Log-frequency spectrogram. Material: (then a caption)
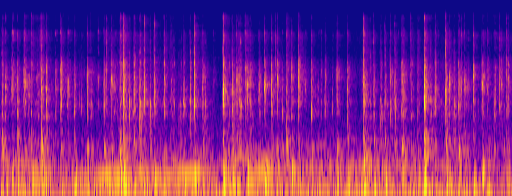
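Plastic. Fast typing with the fingertips of both hands on a black RGB-backlit tenkeyless plastic mechanical keyboard with plastic keycaps, resting on a wooden desk. A rapid, continuous stream of crisp, clacky keystrokes with bright clicks and quick decay, plus occasional louder key strikes. A faint low hum runs beneath.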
